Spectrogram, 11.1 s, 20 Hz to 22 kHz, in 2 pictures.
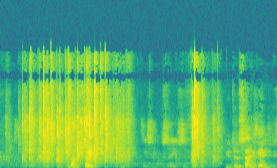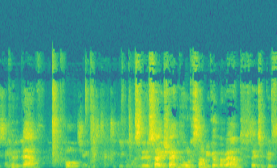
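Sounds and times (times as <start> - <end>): plastic packet rustling: 0.0 - 2.7, 3.8 - 4.5
sharp plastic crackle: 0.0 - 2.7, 3.8 - 4.5.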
